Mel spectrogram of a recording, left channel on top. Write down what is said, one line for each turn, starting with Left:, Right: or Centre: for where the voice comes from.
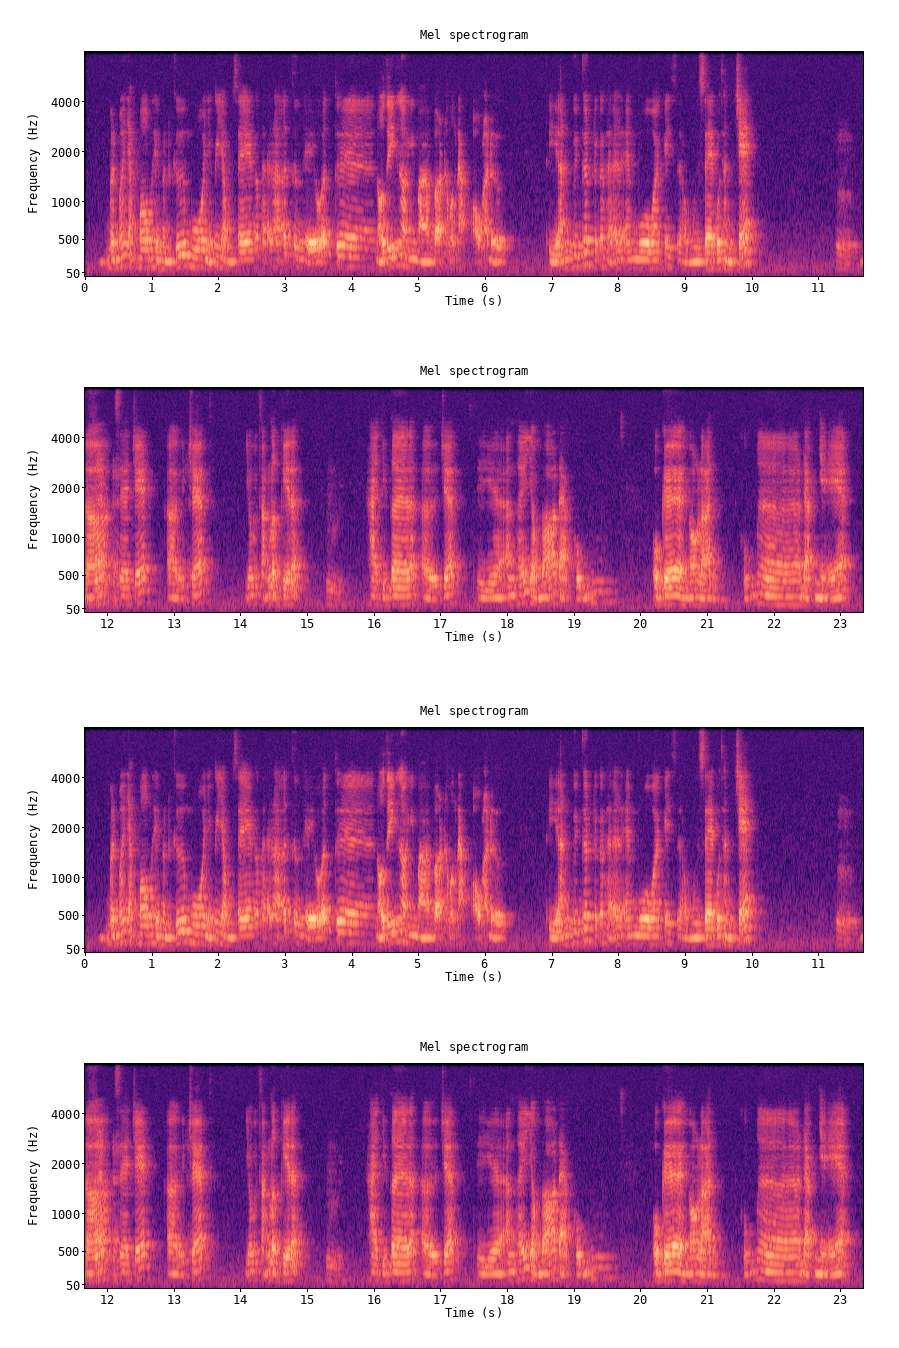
Right: mình mới nhập môn thì mình cứ mua những cái dòng xe có thể là ít thương hiệu ít ờ, nổi tiếng hơn nhưng mà vẫn là vẫn đạp ổn là được thì anh
Left: Ừ,
Right: khuyến khích là có thể là em mua qua cái dòng xe của thằng Jet
Left: ừ,
Right: đó
Left: jet hả?
Right: xe Jet ờ Jet
Left: Dạ.
Right: giống như phản lực kia đó
Left: Ừ,
Right: hai chữ T đó ờ Jet thì ờ, anh thấy dòng đó đạp cũng ok ngon lành cũng ờ, đạp nhẹ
